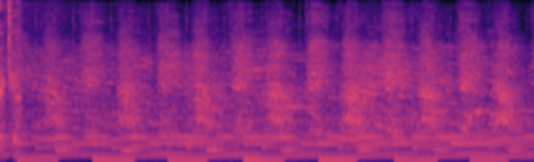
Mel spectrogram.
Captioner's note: crowd chanting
